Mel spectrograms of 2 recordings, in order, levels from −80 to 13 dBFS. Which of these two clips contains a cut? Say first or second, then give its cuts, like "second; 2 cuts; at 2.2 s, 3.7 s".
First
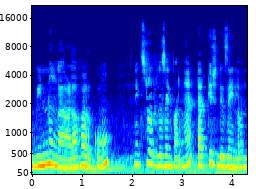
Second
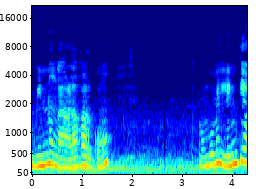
first; 1 cut; at 1.9 s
